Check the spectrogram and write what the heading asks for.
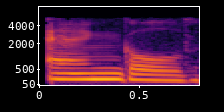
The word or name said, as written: angled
